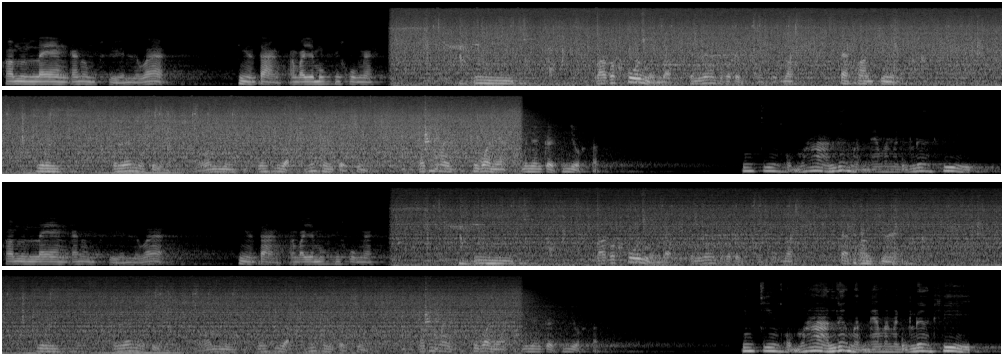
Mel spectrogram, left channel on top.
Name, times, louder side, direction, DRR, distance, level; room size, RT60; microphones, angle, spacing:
voice 1, 0.0-1.6 2.4-3.7 4.7-5.1 5.9-8.0 8.4-9.0 10.3-10.6 11.1-13.7 14.2-15.8, left 5 dB, 50° left, 15 dB, 0.5 m, -32 dB
sound 1, 3.9-15.2, left 6 dB, 85° left, 1.0 m, -31 dB
voice 2, 4.6-5.0 8.6-9.1 17.4-19.7, right 5 dB, 50° right, 11 dB, 0.4 m, -31 dB
25.5 x 12.5 x 9.6 m, 2.9 s
head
